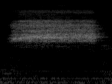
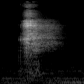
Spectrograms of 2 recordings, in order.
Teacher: shhh is a lot softer, our lips aren't as round, but when we do ch, there is a lot of force there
